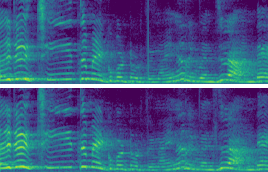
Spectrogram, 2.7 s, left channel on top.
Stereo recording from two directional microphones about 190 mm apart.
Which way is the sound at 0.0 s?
Centre (ahead or behind).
